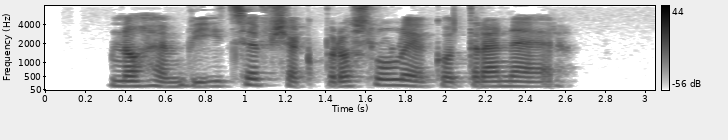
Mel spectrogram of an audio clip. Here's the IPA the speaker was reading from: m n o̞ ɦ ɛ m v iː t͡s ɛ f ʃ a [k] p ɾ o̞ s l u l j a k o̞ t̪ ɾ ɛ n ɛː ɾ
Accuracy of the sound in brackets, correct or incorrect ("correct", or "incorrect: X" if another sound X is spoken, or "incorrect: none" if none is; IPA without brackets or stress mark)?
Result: correct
